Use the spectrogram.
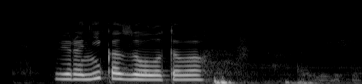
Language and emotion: Russian, neutral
